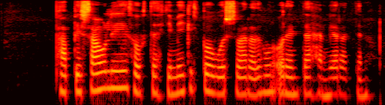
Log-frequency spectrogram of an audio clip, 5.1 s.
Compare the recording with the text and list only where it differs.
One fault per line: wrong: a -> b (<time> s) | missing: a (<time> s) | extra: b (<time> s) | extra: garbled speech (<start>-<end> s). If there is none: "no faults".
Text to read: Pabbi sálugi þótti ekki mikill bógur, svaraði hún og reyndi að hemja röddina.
no faults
